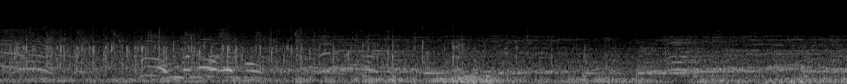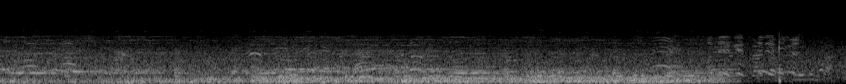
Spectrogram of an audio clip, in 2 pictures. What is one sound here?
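A crowd of spectators murmurs and cheers outdoors.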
